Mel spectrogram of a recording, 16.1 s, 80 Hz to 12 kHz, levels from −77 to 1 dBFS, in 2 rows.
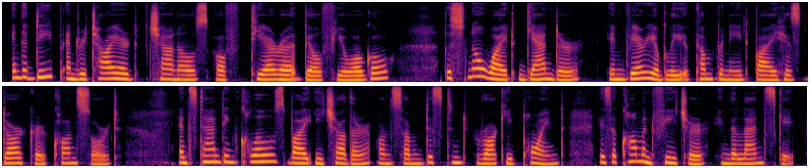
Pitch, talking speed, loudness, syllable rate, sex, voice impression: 210 Hz, 140 wpm, -18 LUFS, 4.6 syllables/s, female, feminine, slightly young, slightly weak, bright, soft, fluent, raspy, slightly cute, calm, friendly, reassuring, slightly elegant, kind, slightly modest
